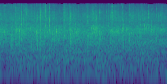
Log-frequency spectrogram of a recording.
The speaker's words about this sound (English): You can clap for that.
